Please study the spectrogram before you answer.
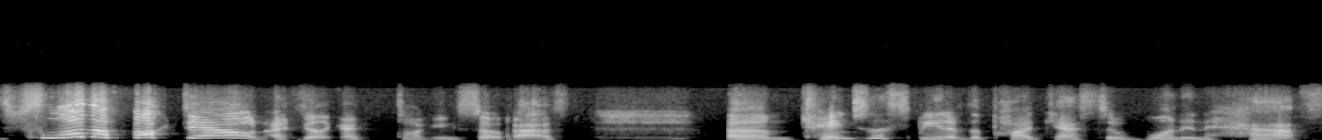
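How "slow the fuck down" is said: high, loud exasperated yell. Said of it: "everyone's like".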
